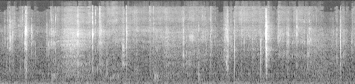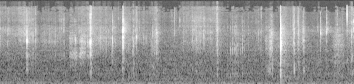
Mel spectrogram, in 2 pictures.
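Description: Cut vinyl decal being weeded, excess vinyl peeled away from its backing with soft crinkling, tearing and light crackle, small sharp ticks scattered through a faint, steady low hum with no voices.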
